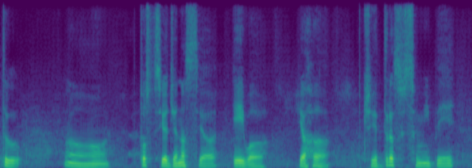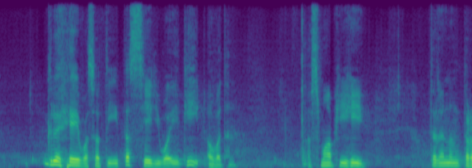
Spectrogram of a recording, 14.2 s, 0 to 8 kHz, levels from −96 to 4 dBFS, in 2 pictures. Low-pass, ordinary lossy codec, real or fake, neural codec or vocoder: none; none; fake; codec, 16 kHz, 1 kbps, X-Codec, HuBERT features, trained on LibriSpeech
